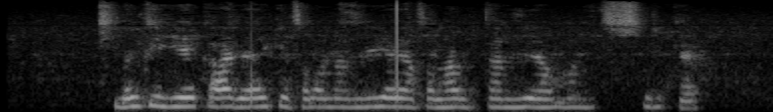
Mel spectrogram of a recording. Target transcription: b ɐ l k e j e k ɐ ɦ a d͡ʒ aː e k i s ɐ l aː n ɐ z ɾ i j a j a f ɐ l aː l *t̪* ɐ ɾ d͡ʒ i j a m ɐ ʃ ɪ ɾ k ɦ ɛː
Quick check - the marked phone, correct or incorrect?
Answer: correct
